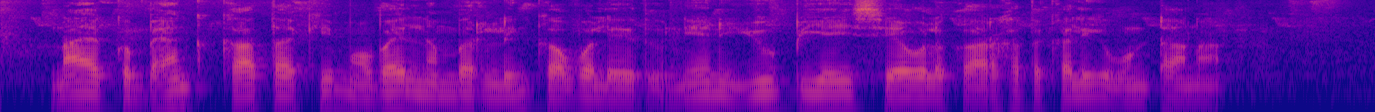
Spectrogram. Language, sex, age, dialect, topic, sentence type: Telugu, male, 25-30, Central/Coastal, banking, question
